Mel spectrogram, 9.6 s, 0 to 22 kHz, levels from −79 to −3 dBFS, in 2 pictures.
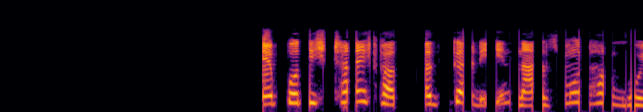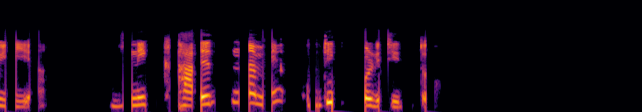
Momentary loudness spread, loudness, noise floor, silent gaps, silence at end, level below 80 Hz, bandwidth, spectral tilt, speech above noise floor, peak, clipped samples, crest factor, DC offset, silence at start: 11 LU; -18 LUFS; under -90 dBFS; 3.03-3.18 s, 3.31-3.37 s, 5.18-5.63 s, 7.03-7.08 s; 1.65 s; -58 dBFS; 7.8 kHz; -3 dB/octave; over 70 dB; 0 dBFS; under 0.1%; 22 dB; under 0.1%; 1.95 s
